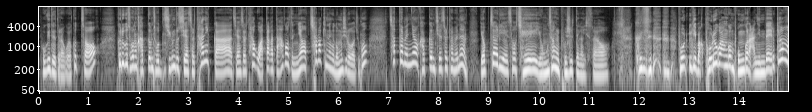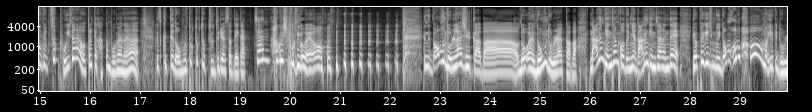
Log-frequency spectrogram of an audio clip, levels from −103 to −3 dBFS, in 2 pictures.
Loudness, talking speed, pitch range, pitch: -15 LUFS, 370 characters per minute, 185-290 Hz, 235 Hz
